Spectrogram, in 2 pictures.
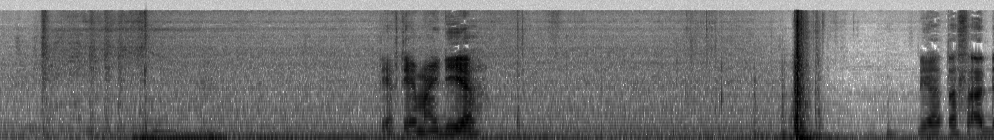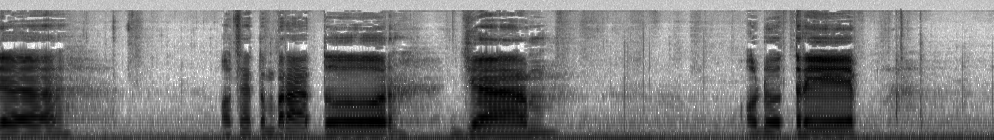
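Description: A car engine starts, revs briefly and settles into a low, steady idle.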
